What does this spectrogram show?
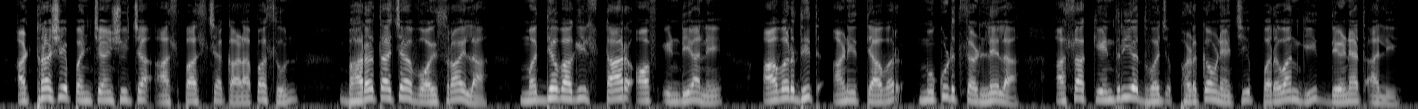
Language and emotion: Marathi, neutral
